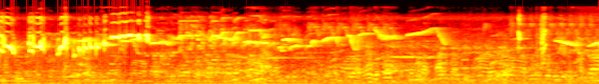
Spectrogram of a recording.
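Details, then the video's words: Kacer 'konslet ngeplong' song to provoke other kacer: a loud burst of rapid chattering notes, then a long series of drawn-out, rising whistles that grow fainter, with soft background noise. "SUARA BURUNG Kacer konslet NGEPLONG untuk PANCINGAN KACER supaya lebih EMOSI"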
